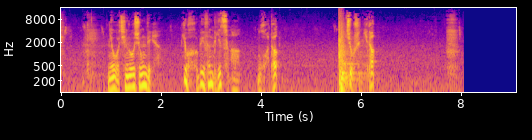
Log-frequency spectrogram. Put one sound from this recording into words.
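A young man speaks softly and warmly up close.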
